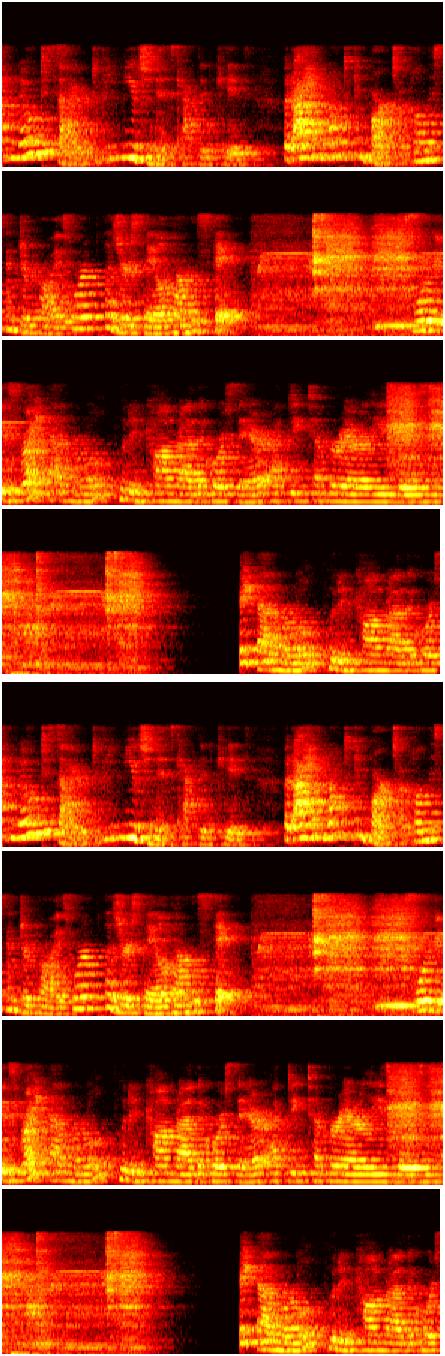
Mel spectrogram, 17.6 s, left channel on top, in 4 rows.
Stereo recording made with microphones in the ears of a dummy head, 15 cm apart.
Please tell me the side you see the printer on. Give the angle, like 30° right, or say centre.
30° left.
